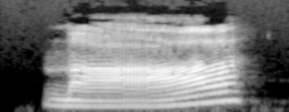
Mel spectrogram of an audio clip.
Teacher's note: Ma, meaning hemp, carries the second or the mid-rising tone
